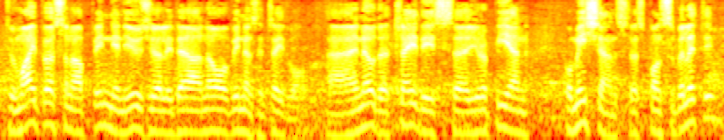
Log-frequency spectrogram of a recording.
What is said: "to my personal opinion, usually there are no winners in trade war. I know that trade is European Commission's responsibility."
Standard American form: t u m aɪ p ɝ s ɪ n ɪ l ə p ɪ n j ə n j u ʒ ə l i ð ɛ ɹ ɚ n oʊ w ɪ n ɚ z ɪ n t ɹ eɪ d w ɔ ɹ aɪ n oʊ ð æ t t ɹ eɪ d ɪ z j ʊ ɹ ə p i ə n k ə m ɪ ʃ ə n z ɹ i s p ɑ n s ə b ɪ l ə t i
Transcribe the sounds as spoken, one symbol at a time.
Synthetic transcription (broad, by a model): t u m aɪ p ɝ s ɪ n ɪ l ə p ɪ n j ə n j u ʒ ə l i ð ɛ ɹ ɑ n oʊ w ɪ n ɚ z ɪ n t ɹ eɪ d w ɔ l aɪ n oʊ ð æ t t ɹ eɪ d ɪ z j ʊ ɹ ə p i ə n k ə m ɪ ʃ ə n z ɹ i s p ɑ n s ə b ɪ l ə t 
